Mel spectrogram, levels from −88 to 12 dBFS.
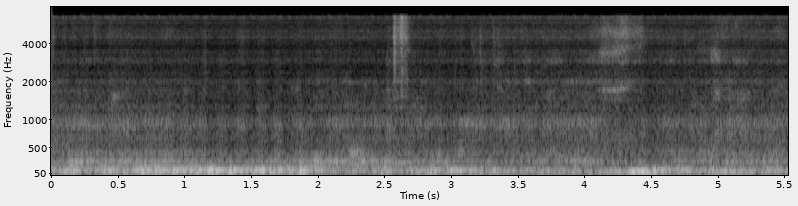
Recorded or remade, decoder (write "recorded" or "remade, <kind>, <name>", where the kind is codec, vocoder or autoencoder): remade, codec, ZipCodec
